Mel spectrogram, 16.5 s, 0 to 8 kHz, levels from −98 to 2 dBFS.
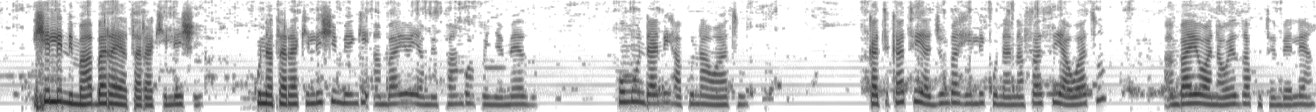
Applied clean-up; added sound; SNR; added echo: classical method spectral subtraction.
